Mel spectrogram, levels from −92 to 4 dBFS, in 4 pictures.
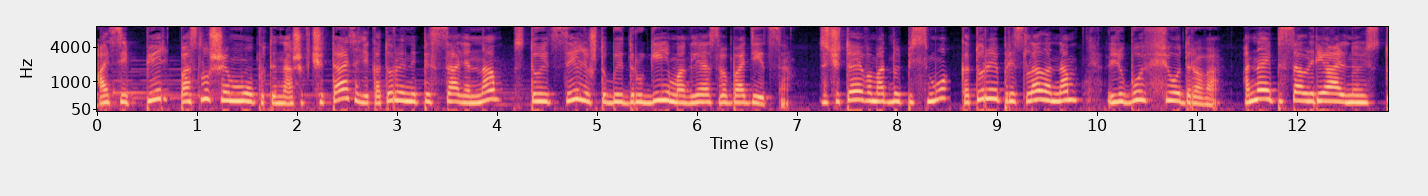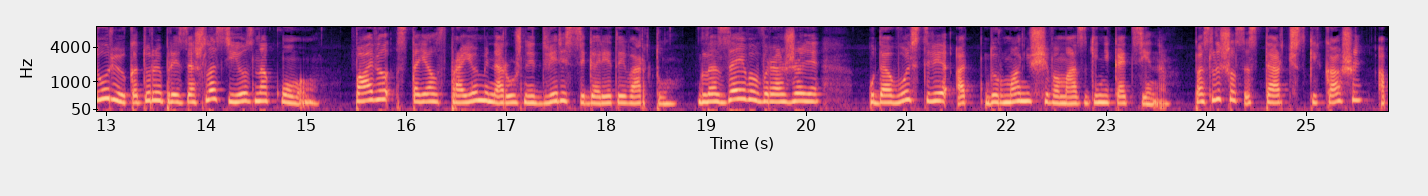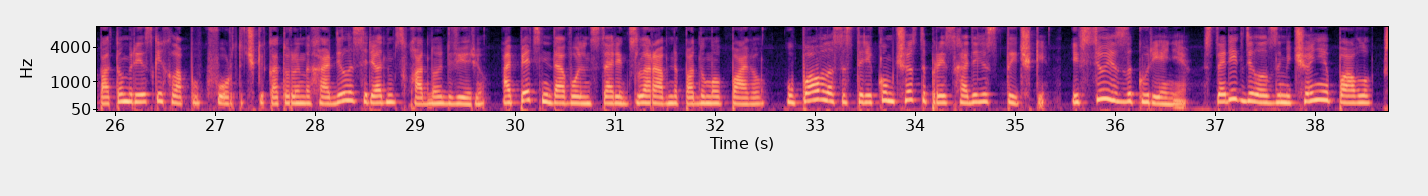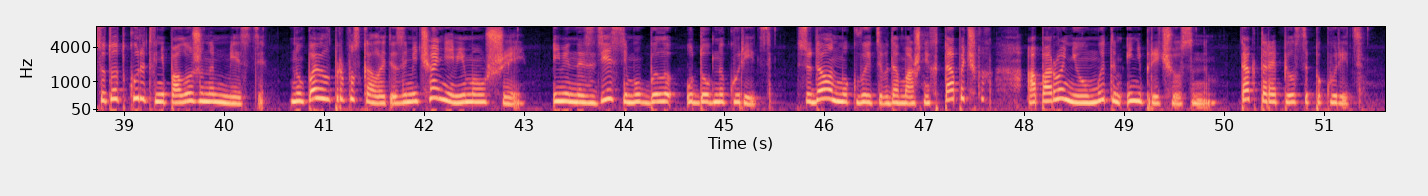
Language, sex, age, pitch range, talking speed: Russian, female, 40-59, 205-255 Hz, 145 wpm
